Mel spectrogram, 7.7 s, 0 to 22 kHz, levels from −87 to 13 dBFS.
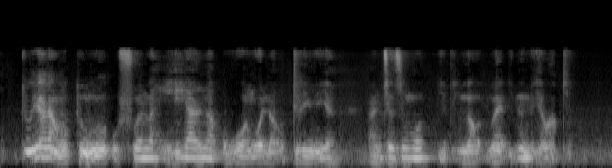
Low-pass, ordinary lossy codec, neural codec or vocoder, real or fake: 7.2 kHz; AAC, 48 kbps; codec, 16 kHz, 0.5 kbps, FunCodec, trained on Chinese and English, 25 frames a second; fake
